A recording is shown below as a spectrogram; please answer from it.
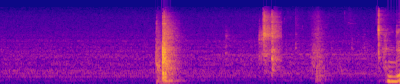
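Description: Instant Pot lid being lifted off and set down: one sharp knock about a second and a half in, then a few lighter clicks.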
